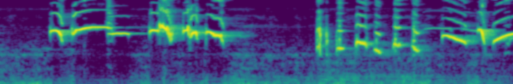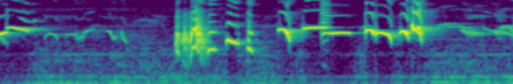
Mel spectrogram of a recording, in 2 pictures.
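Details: Oriental magpie-robin singing loudly in full voice. Rich whistled phrases with rising and falling slurs come in bursts separated by short pauses, and one harsher buzzy note sits in the middle. A faint low hum runs underneath.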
